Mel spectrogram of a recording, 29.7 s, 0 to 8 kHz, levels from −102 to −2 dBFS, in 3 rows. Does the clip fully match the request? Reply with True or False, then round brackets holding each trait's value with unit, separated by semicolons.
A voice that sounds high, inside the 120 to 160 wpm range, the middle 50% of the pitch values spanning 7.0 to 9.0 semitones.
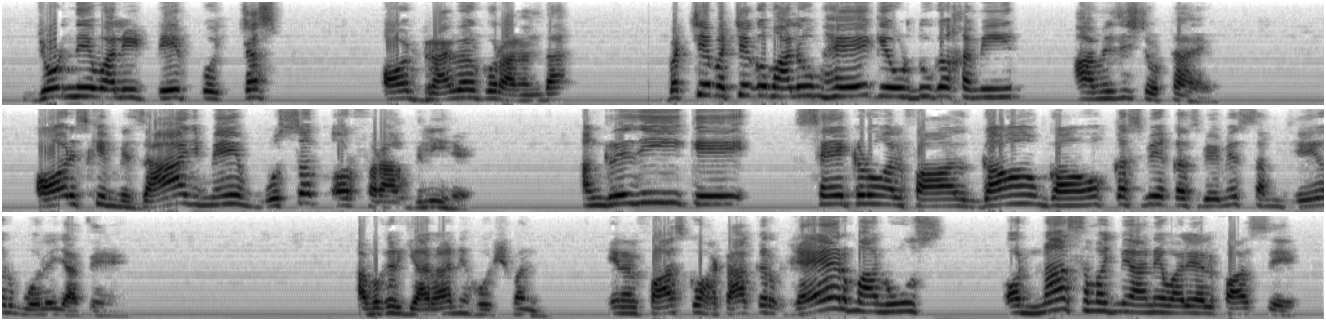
True (195 Hz; 125 wpm; 8.2 semitones)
